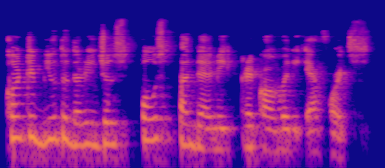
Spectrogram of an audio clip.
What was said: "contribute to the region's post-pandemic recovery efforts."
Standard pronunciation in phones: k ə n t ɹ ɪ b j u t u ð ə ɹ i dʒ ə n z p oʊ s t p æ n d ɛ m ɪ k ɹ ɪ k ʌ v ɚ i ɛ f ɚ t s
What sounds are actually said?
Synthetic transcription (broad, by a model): k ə n t ɹ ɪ b j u t u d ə ɹ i dʒ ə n s p oʊ s t p æ n d ɛ m ɪ k ɹ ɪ k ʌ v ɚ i ɛ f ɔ t s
